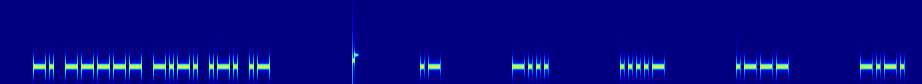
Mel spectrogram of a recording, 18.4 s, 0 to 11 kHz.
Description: Morse code, heard as a keyed tone, about 15 wpm, spaced as for 8 wpm, 700 Hz. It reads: N0CRA AB4JC
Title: USA Call Signs - 5 Characters - 6x Character Spacing - 15wpm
